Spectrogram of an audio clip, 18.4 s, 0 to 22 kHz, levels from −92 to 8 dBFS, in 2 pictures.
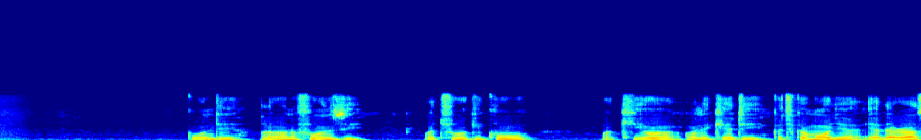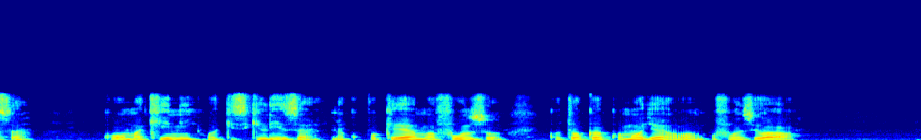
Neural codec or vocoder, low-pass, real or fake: codec, 16 kHz, 16 kbps, FunCodec, trained on LibriTTS, 50 frames a second; 7.2 kHz; fake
